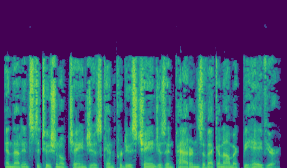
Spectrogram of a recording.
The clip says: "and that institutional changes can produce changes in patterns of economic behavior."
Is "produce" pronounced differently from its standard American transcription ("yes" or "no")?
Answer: no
